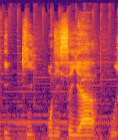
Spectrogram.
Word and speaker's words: Ikki: En effet, on dit Iki et pas Ikki.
